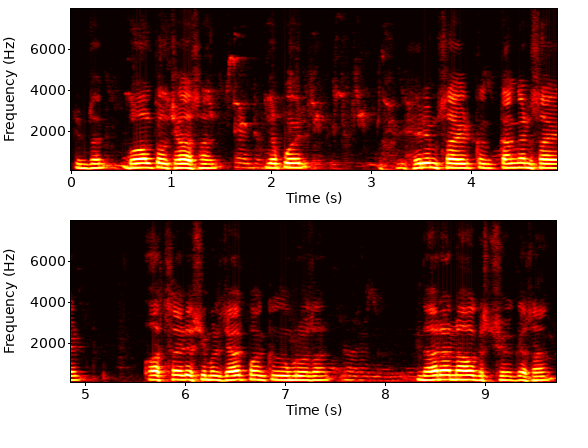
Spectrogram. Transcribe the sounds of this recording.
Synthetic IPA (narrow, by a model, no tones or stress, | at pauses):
imt̪ɐnbaːlt̪ɐlt͡ʃʰasaːnjɐpoɾʲ | hiɾimsaːiɖkkɐŋɡɐnsaːiɖ | ɐt̪ʰsaːjɖɐsimɐnzaːd̪̚pãnkɨumɾoːzaːn | naːɾaːnaːwɡɐst͡ʃʰuɡɐsãːn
